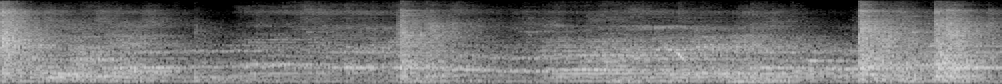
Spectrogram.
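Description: Gym room sound: faint voices in the background, with a thud about four seconds in and a short burst of noise near the end.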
